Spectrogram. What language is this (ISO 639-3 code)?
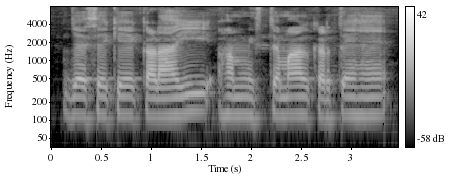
urd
